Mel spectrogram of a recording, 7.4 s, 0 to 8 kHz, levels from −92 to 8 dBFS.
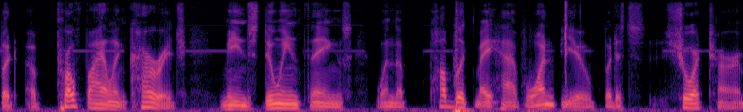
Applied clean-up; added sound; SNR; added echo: neural diffusion model UNIVERSE++.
